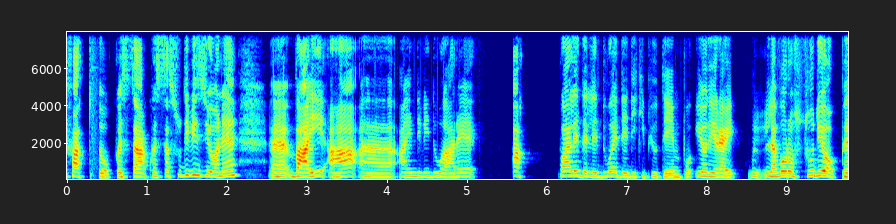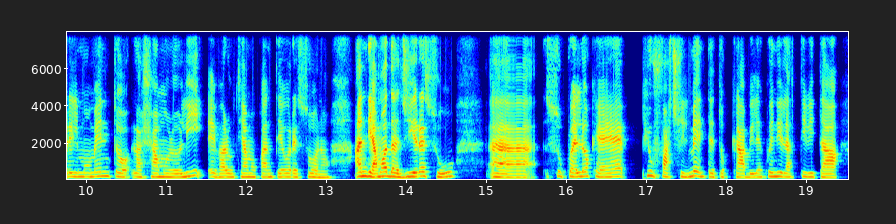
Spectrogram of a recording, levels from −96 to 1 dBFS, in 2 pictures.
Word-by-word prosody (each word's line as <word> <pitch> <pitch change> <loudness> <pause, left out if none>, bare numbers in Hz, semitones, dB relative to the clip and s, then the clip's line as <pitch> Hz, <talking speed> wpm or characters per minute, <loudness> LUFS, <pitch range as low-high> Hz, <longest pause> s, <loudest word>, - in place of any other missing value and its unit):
fatto 195 -6 -2
questa 210 +1 +1
questa 225 +1 -7
suddivisione, 255 0 -2 0.4
ehm, 210 0 0
vai 215 +3 +6
a 210 +4 +3
uhm, 190 -1 -4
a 215 - -4
individuare 210 -1 -7 0.4
a 245 0 -1 0.4
quale 255 0 -1
delle 220 -4 -6
2 230 +3 -7
dedichi 195 -1 -9
più 195 +1 -12
tempo. 180 -1 -7
Io 220 -1 -3
direi, 200 -4 +1
mhmm, 215 -1 -12
lavoro-studio 250 +3 0
per 205 - -1
il 205 0 -1
momento 205 -1 -2
lasciamolo 190 0 -1
lì, 220 +8 -2
e 200 - -4
valutiamo 185 0 -1
quante 185 0 -2
ore 190 -1 -1
sono, 175 -3 -4 0.3
andiamo 225 +1 +8
ad 230 -2 +6
agire 210 +4 +4
su 205 -5 -1 0.6
uhm, 175 -3 +5 0.2
su 215 +1 -7
quello 215 +2 +3
che 225 -2 -4 0.2
è 220 - -3
più 255 - -3
facilmente 205 -1 -1
toccabile, 185 0 -1
quindi 215 +1 0
l'attività 185 -1 0
205 Hz, 140 wpm, -23 LUFS, 190-225 Hz, 0.6 s, andiamo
